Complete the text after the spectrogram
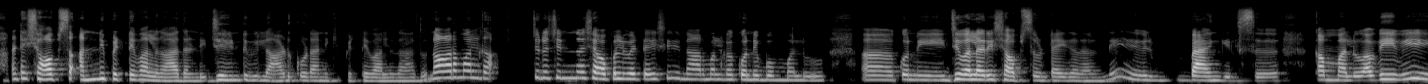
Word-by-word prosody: అంటే 275 +2 -1
షాప్స్ 235 0 +6 0.2
అన్నీ 240 +5 +3
పెట్టేవాళ్ళు 215 -6 0
గాదండి. 165 0 -2
జయింట్ 200 0 0
వీల్ 185 -3 -4
ఆడుకోవడానికి 175 -1 -6
పెట్టేవాళ్ళు 165 -1 -5
గాదు. 165 +2 -7
నార్మల్‌గా 310 -1 +3 0.4
చిన్న 300 -2 -2
చిన్న 295 -1 -2
షాపులు 265 -1 +5
పెట్టేశి 250 +1 -1 0.2
నార్మల్‌గా 235 0 -3
కొన్ని 215 -1 +1
బొమ్మలు 200 -2 -4 0.6
ఆహ్, 210 -1 -1
కొన్ని 215 -2 0 0.3
జ్యువెల్లరీ 225 -3 +7
షాప్స్ 190 -2 +2
ఉంటాయి 175 -1 -4
గదండీ! 165 - -7 0.8
బ్యాంగిల్స్, 180 -4 +2 0.6
కమ్మలు 200 -2 +1
అవి 225 +4 +3
ఇవీ 245 +5 +1
205 Hz, 120 wpm, -23 LUFS, 180-240 Hz, 0.8 s, జ్యువెల్లరీ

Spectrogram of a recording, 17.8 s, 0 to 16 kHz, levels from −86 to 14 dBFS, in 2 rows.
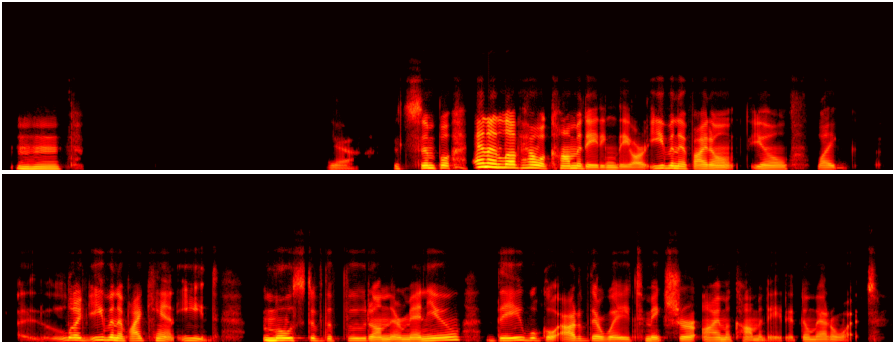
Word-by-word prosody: Mhm. 170 -3 -1 2.7
Yeah. - - -12 0.4
It's 195 - -12
simple, 235 0 +2 0.2
and 340 +3 +11
I 330 - +11
love 290 -3 +7
how 265 0 +5
accommodating 195 -9 +1
they 135 +1 -3
are, 145 0 -2
even 225 +1 +1
if 190 -4 -1
I 175 +1 +2
don't, 160 -3 -1 0.2
you 185 - -5
know, 155 -2 -3 0.3
like 160 +2 -6 0.7
uh, - - -18 0.2
like, 230 -3 -1
even 235 0 +1
if 195 -3 0
I 190 +2 +1
can't 195 -1 -5
eat 195 -1 -7 0.4
most 215 0 +3
of 185 -3 -5
the 185 0 -6
food 190 -1 -4
on 165 -1 -1
their 155 +1 -2
menu, 195 - 0 0.3
they 200 +4 +1
will 215 -1 -5
go 195 - -3
out 180 +1 +1
of 180 - -16
their 185 -1 -1
way 155 -2 -2
to 170 - -13
make 160 -2 -3
sure 175 -2 -2
I'm 160 0 -3
accommodated 130 -4 -8
no 150 - -5
matter 140 -1 -6
what. 125 - -12
185 Hz, 160 wpm, -23 LUFS, 160-215 Hz, 2.7 s, and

